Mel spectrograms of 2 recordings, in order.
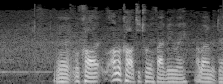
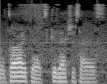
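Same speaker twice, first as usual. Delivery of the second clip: normal talking voice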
